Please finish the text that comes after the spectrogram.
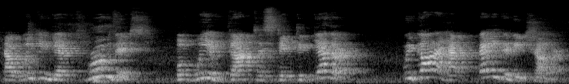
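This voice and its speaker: Seorang pria memerankan bankir muda kota kecil yang tulus dan mendesak, dengan nada memohon yang hidup. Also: male voice, extremely high pitch, moderate pace, a little hiss or hum, heavily acted. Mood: pleading. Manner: pleading, urgent, animated. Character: earnest young male small-town banker. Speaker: radio play actor. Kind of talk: community radio play acting. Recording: echoey room, far from the mic.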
